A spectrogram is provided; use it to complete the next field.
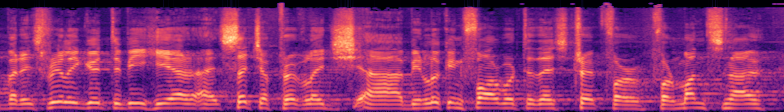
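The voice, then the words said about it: Noticeable non-local accent. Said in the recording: “so they get used to the accent”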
